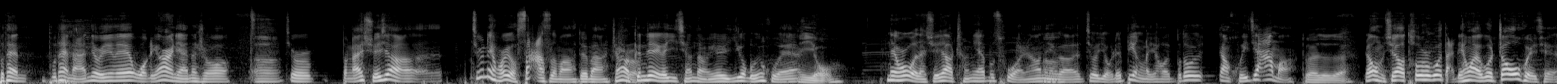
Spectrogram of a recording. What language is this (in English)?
Chinese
